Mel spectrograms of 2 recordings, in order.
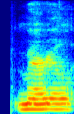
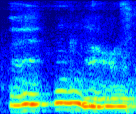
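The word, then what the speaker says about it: Myrlie: Let me look it up so I can say it right. Meryl Evers. Okay.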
